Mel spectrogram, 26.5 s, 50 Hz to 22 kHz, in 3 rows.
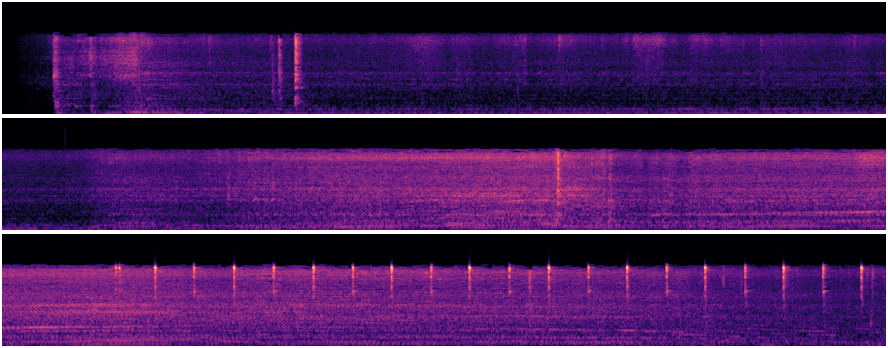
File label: rover p5b rally drive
